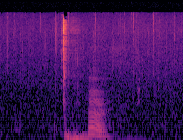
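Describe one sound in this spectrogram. A game menu plays a short falling whoosh as a panel opens.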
